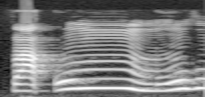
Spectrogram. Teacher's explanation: فا کے اوپر زبر کا قاعدہ جلد ادا کریں گے اور حمزہ کو میم سے ملاتے ہوئے کیا کریں گے غنہ کریں گے تو یہاں ٹھہراؤ ہوگا اور ہو کو ایک الف کے باقدر کھینچنا ہے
